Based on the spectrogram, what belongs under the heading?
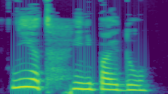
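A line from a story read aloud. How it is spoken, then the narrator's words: Sighing. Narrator (Russian): вздохнув, ответила Анна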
